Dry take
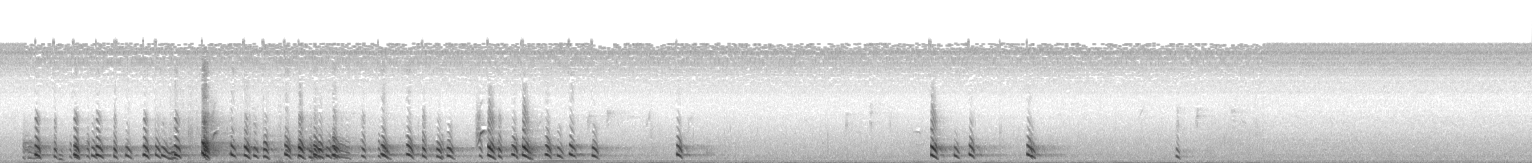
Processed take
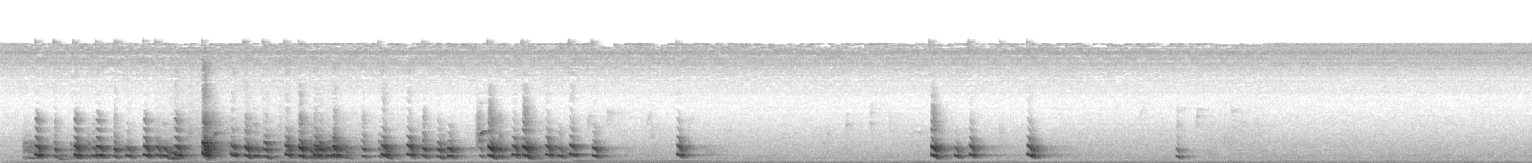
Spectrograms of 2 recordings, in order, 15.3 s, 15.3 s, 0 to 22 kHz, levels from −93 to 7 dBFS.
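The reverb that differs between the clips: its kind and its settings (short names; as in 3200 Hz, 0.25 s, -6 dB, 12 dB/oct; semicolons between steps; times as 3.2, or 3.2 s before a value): shoebox room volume 280 m³, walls furnished, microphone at 2 m; gain -3.5 dB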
